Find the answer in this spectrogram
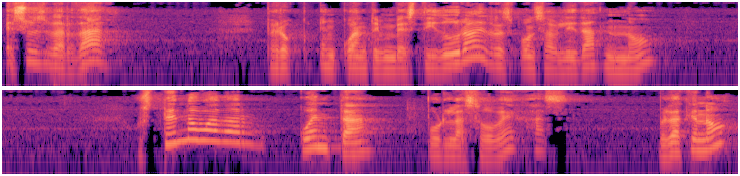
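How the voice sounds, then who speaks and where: A pastor from Mexico with a Mexican accent, preaching a sermon through animated stories and rhetorical questions. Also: male voice, a little high, unhurried, long pauses.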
